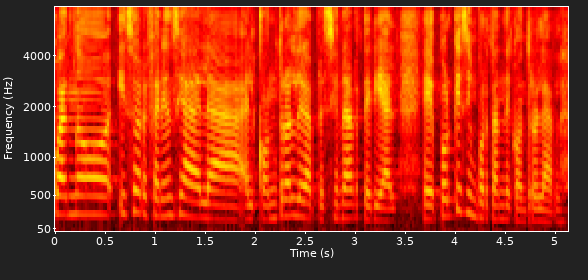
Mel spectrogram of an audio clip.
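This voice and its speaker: At a fairly quick pace, an ordinary speaking voice shows ordinary pitch variation over a quiet background. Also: woman, medium pitch for a woman. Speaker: radio and TV host, speech therapist. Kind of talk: interview questions.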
